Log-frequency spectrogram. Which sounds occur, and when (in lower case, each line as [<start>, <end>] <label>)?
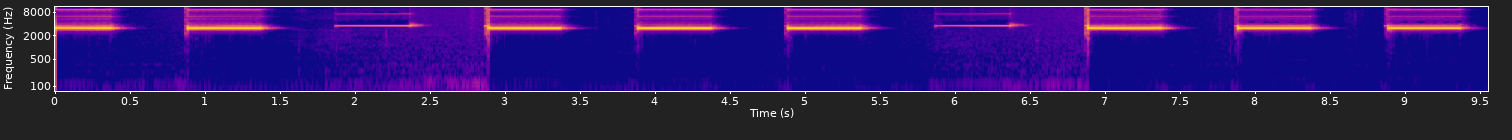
[0.00, 0.55] fire alarm
[0.00, 9.55] mechanisms
[0.85, 1.55] fire alarm
[1.84, 2.46] bleep
[2.14, 2.23] tick
[2.83, 3.58] fire alarm
[3.49, 3.60] tick
[3.81, 4.61] fire alarm
[4.82, 5.56] fire alarm
[5.85, 6.45] bleep
[6.49, 6.61] tick
[6.84, 7.57] fire alarm
[7.71, 7.81] tick
[7.83, 8.59] fire alarm
[8.56, 8.71] tick
[8.86, 9.55] fire alarm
